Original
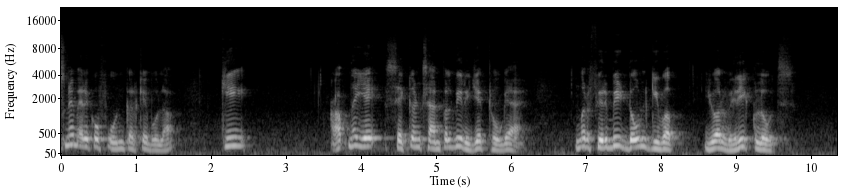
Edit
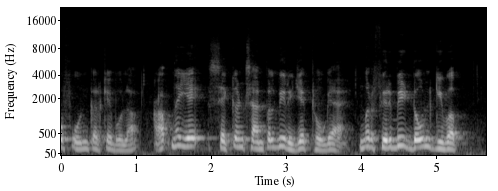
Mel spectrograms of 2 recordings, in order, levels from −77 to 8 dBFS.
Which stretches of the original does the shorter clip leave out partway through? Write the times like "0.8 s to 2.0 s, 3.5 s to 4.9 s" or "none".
1.6 s to 3.4 s, 6.2 s to 6.7 s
